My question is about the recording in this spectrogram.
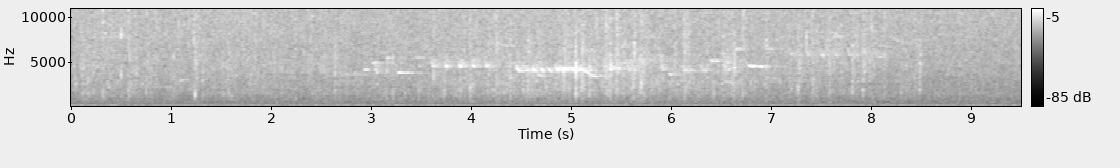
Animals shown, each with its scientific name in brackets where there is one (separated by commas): Winter Wren (Troglodytes hiemalis)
